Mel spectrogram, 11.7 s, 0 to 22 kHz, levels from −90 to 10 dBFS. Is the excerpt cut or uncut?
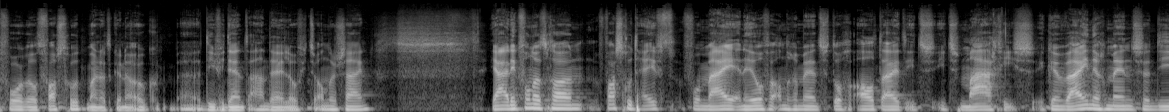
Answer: uncut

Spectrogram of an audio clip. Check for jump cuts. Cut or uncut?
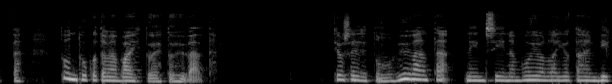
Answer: uncut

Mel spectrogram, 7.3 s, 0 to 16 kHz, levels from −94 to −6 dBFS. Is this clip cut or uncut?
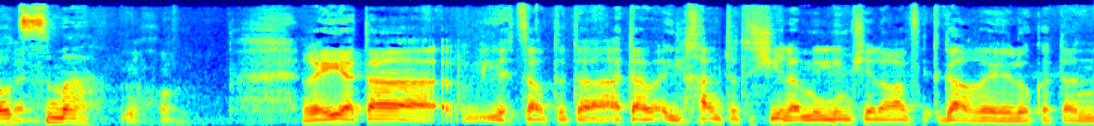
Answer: cut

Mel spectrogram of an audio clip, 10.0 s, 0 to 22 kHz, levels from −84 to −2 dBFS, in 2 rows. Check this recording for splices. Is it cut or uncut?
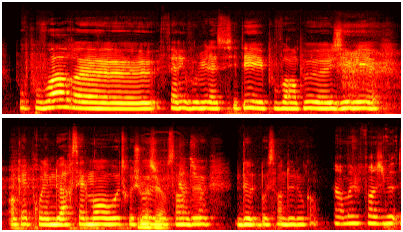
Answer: cut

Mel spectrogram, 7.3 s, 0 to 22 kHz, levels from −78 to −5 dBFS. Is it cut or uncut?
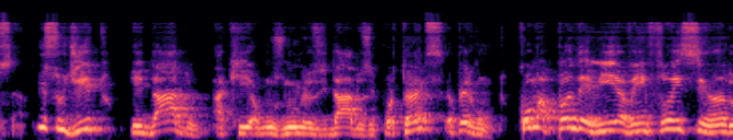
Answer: uncut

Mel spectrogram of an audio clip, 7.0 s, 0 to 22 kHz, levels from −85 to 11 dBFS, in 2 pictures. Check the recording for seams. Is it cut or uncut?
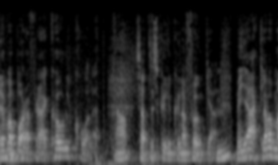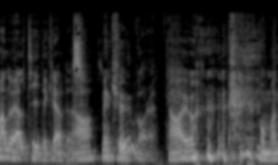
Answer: uncut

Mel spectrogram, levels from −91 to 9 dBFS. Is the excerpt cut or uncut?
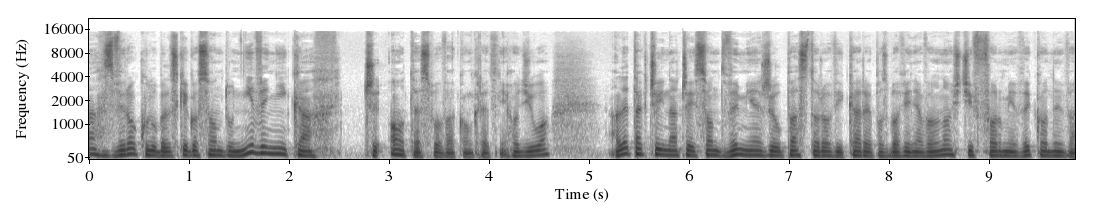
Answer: uncut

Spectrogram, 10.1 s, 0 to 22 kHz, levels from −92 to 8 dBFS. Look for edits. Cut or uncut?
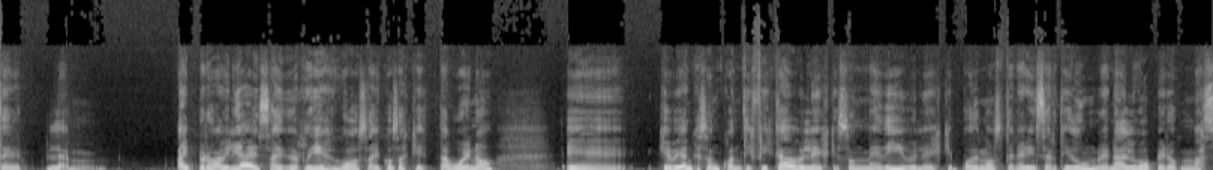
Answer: uncut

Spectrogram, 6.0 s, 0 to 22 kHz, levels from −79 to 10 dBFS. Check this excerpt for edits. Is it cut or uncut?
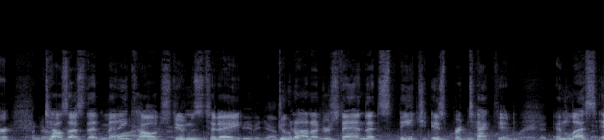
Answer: uncut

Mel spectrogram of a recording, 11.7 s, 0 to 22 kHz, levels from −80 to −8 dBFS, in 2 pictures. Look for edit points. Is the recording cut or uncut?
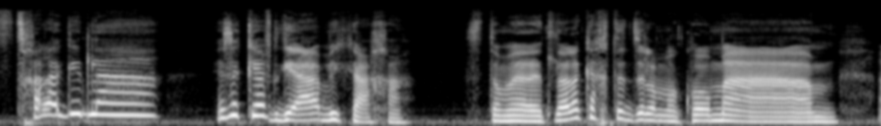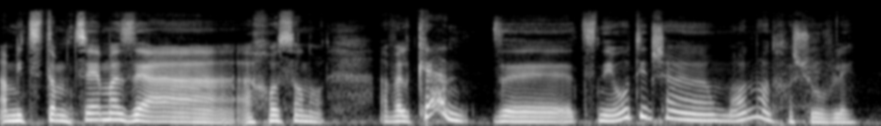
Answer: cut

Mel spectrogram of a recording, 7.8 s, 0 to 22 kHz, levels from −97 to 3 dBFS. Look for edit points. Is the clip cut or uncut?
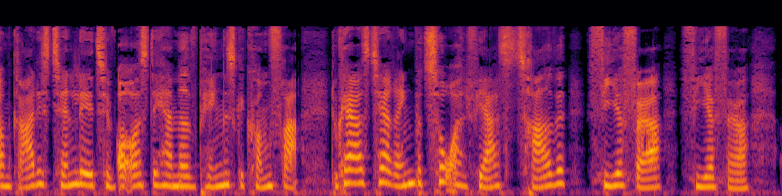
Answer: cut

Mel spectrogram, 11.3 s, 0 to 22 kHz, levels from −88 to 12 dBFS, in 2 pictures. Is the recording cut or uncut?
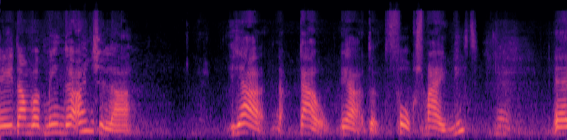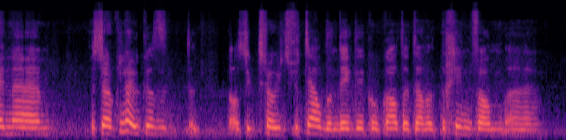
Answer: uncut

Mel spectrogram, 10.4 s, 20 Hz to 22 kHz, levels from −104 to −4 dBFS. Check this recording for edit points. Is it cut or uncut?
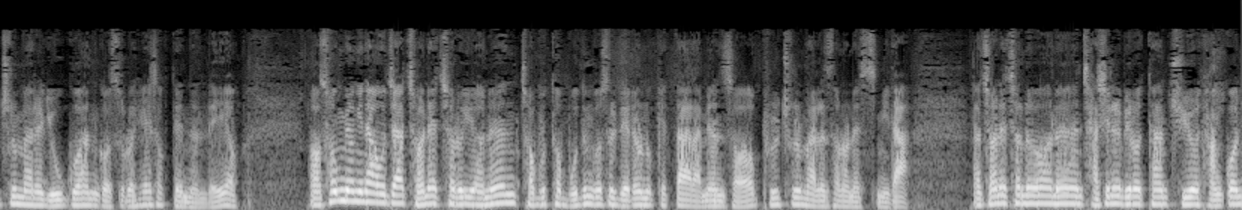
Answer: uncut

